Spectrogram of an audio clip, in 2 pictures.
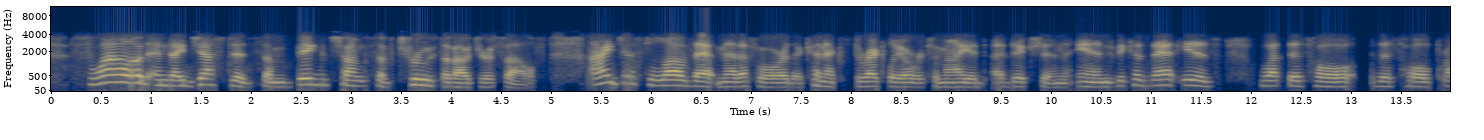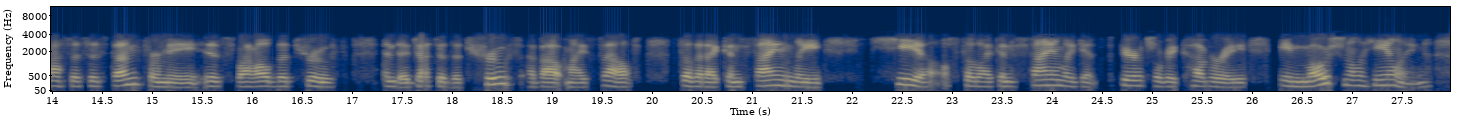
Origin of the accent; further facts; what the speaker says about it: New York, United States; just for today, and I'm from Western New York.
